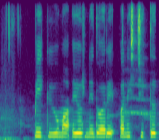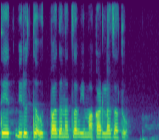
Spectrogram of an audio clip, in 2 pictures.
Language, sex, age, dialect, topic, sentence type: Marathi, female, 18-24, Northern Konkan, agriculture, statement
